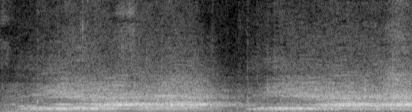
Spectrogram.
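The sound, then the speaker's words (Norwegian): A crowd of hundreds of supporters of Janan Kaftangiolo, packed together, chants the slogan "Justice, right and law" in Norwegian-reported Turkish protest, loud voices rising and falling in steady rhythmic waves, two full chant phrases heard back to back. “Rettferdighet, rett og lov, roper de taktfast.”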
